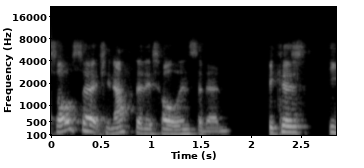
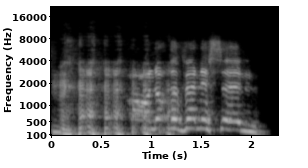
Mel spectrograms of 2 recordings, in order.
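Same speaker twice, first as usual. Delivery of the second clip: high, slow, laughing wail; mock dismayed shout; 9 semitones higher, 4 dB louder, much slower than usual. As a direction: cry out in hammed-up despair, dragging it out. Parodies the shouted meat quote.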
